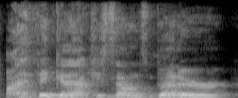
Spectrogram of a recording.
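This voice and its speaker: A man chatting casually and unscripted as an amateur guitarist, halting and self-critical as he thinks aloud. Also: a little high. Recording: roomy, distant mic, loud guitar. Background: acoustic guitar playing.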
